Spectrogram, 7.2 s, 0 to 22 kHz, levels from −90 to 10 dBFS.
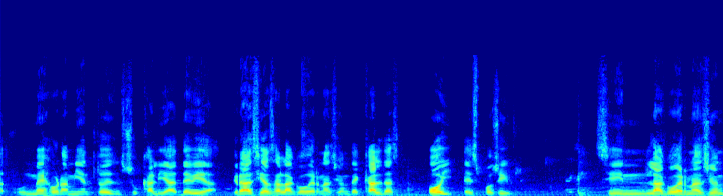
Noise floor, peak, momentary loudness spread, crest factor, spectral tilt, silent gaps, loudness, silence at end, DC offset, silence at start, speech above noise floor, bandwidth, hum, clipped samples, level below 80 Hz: -60 dBFS; -10 dBFS; 12 LU; 22 dB; -3.5 dB/octave; none; -31 LUFS; 0 s; under 0.1%; 0 s; 29 dB; 15.5 kHz; none; under 0.1%; -80 dBFS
